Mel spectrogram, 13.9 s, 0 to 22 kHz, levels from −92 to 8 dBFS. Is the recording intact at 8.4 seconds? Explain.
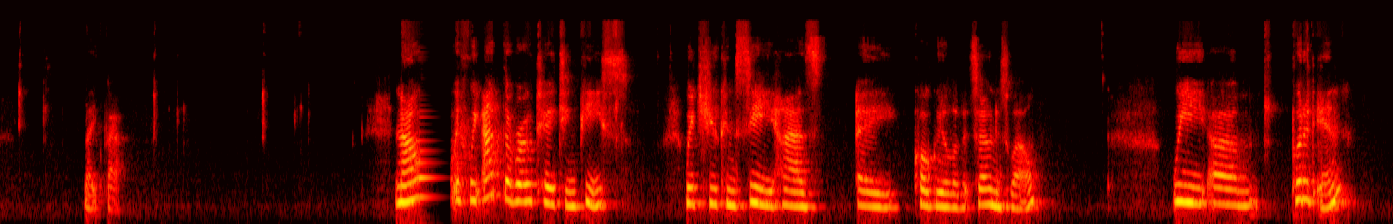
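Yes, the audio is intact at 8.4 seconds, with no dropout, click, distortion or other fault at that moment.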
